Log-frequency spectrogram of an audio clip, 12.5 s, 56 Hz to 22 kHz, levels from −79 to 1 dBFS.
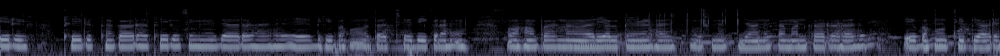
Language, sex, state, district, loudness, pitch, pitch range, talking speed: Hindi, male, Chhattisgarh, Bilaspur, -44 LUFS, 155 Hz, 150-160 Hz, 135 wpm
